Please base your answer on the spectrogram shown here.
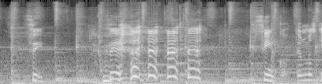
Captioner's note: laughs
